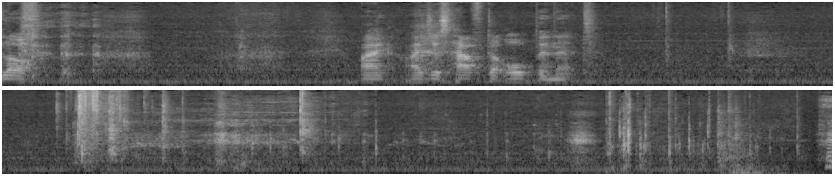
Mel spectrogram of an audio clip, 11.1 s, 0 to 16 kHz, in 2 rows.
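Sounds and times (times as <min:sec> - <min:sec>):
doorknob turning: 0:09.5 - 0:11.0
door latch clicks: 0:09.6 - 0:11.0.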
